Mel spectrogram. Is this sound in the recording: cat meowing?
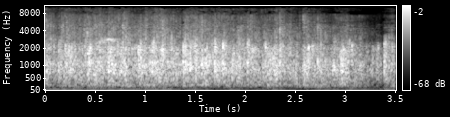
no

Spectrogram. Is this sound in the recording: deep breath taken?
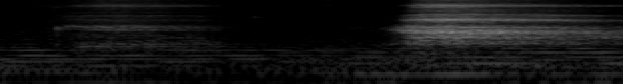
yes

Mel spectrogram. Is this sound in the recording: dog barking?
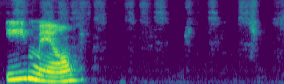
no

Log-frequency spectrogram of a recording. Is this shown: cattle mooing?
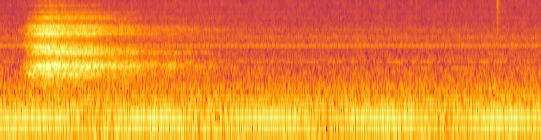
no

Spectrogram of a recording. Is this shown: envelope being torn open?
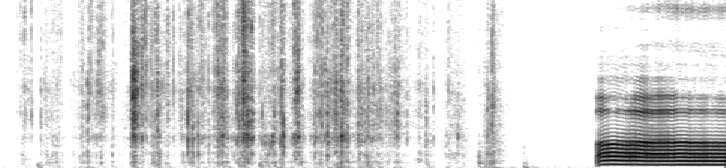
yes

